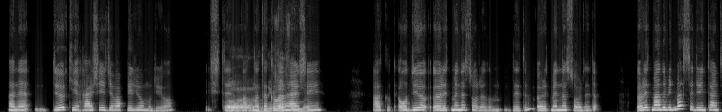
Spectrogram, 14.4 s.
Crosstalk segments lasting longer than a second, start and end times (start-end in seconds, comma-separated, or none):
4.5-6.4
